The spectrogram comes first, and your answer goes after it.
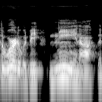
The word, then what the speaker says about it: Nina: is a good word now of course the word named Nina in this case is going to have a double end to start because of the word K as a strong mono solo it doubles the end but in the middle of the word the end is a single end right so I can't do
